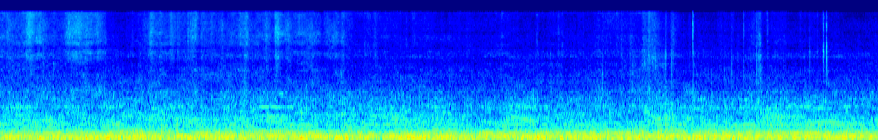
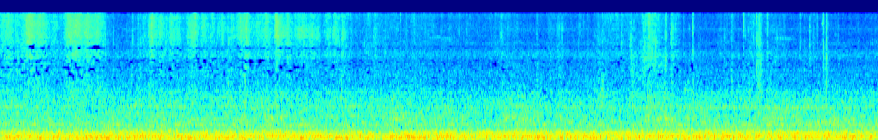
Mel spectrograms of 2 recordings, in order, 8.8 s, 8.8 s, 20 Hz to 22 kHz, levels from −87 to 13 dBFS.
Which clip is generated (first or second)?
first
